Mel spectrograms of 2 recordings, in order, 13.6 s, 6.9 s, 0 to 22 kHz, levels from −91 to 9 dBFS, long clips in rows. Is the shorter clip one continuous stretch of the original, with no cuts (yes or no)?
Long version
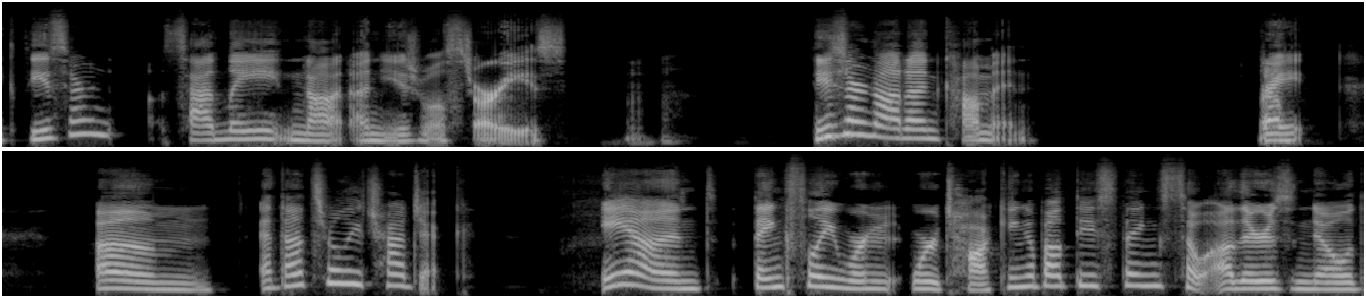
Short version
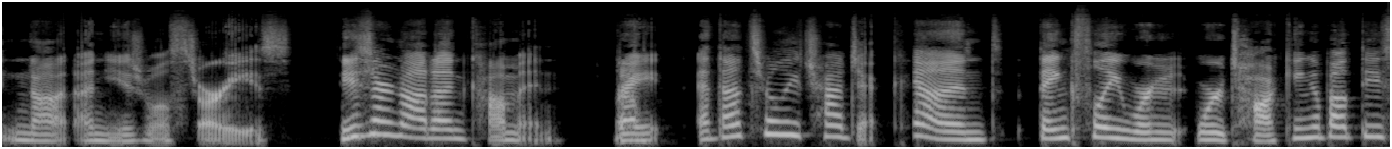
no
